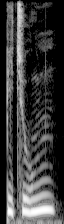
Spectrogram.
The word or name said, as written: bitumen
